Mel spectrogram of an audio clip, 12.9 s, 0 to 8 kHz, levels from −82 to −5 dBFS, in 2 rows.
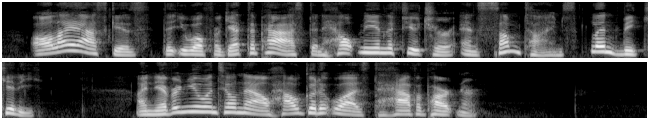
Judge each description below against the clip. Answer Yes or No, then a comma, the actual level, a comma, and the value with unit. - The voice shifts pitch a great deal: Yes, wide, 7.0 semitones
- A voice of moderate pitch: Yes, medium, 155 Hz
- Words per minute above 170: No, average, 160 wpm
